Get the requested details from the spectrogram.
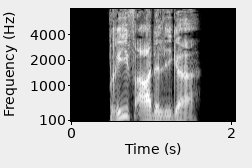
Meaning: inflection of briefadelig: 1. strong/mixed nominative masculine singular 2. strong genitive/dative feminine singular 3. strong genitive plural
- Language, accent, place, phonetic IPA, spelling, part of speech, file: German, Germany, Berlin, [ˈbʁiːfˌʔaːdəlɪɡɐ], briefadeliger, adjective, De-briefadeliger.ogg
